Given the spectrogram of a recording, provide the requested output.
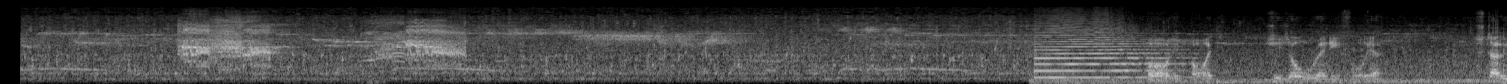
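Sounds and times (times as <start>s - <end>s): harsh bird calls: 1.8s - 4.8s, 10.3s - 15.0s.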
